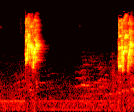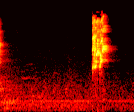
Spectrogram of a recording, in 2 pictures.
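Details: Female lovebird calling in the ngekek konslet minor manner, meant to set other lovebirds off: three rasping, high squawks about two seconds apart, with a soft hum and slight room noise between them.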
